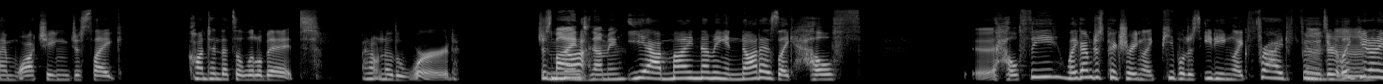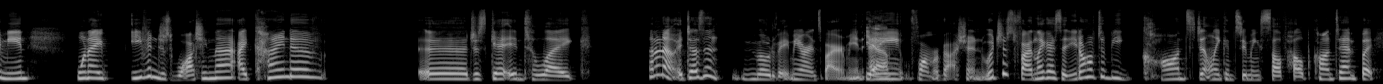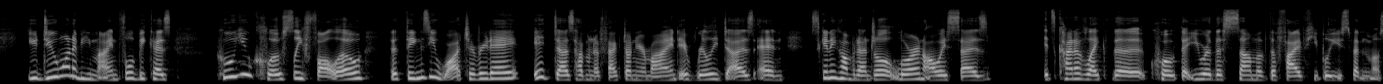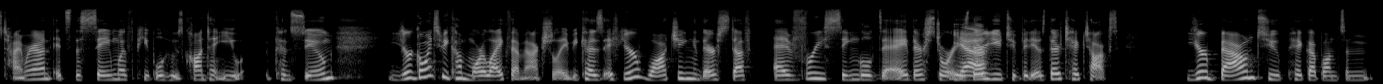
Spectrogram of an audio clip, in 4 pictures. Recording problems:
thin; very slightly; fading below 250 Hz
abrupt cut into speech; at the start

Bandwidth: 13.5 kHz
